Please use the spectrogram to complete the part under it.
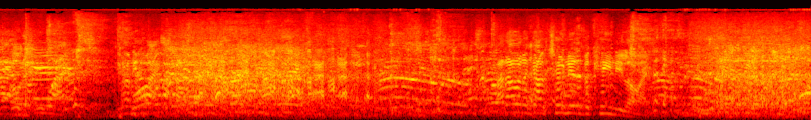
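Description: Several men talk and laugh together, close by.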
